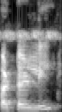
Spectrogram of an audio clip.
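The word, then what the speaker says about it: utterly: तो correct pronunciation होती है अटर्ली।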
